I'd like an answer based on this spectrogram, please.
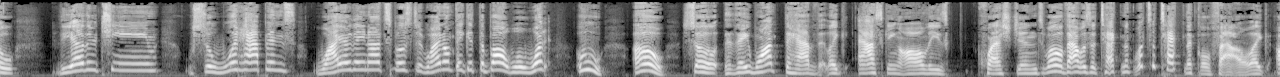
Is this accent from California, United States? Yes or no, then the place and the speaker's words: yes; West Hills, California, United States; It's a block from where I grew up in West Hills.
